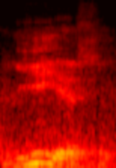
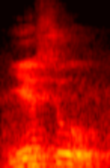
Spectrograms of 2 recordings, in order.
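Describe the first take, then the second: First: The name starts with an added 'ee' sound. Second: The name starts with a plain 'ye' sound. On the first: The speaker calls it right. "이 예수입니다" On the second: The speaker calls it wrong. "예수 아니고"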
